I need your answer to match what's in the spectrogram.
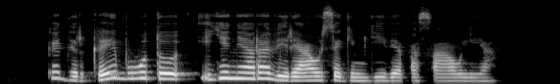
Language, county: Lithuanian, Kaunas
